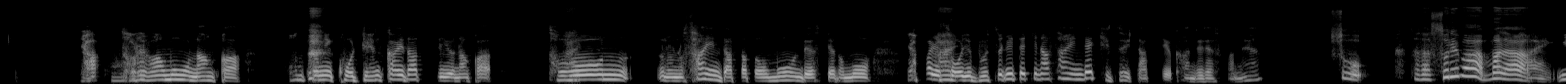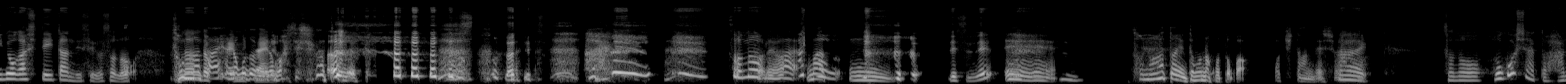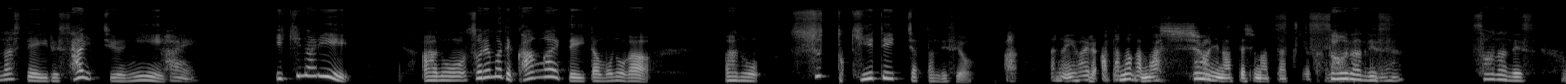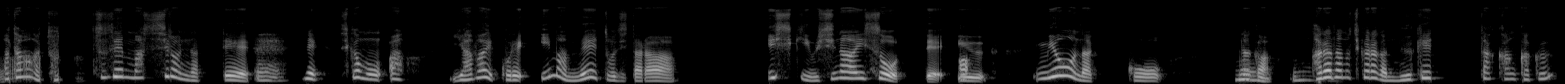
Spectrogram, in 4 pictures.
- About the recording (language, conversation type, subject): Japanese, podcast, 行き詰まりを感じたとき、休むべきか続けるべきかはどう判断すればよいですか？
- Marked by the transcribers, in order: other background noise; chuckle; laughing while speaking: "見逃してしまったんですか？ はい"; laugh; laughing while speaking: "そうなんです"; chuckle; giggle; stressed: "真っ白"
